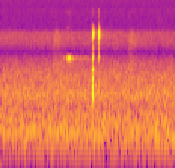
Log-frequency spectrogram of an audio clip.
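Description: Near silence, with two faint clicks in quick succession a little past the middle.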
